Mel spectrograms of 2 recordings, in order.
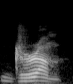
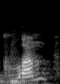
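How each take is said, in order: First: The start has a clear 'gr' with an R. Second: The start sounds like 'gw', with no R. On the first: The speaker calls it right. "It's grr, grump" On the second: The speaker calls it wrong. "instead of goo, gwump"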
